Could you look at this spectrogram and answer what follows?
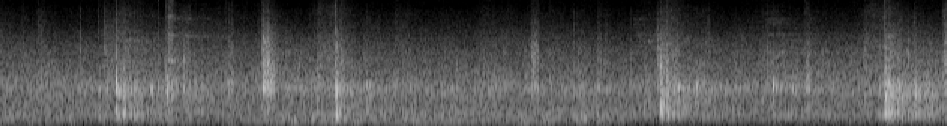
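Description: Tennis ball struck back and forth with rackets in a rally: several sharp pops every second or two.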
